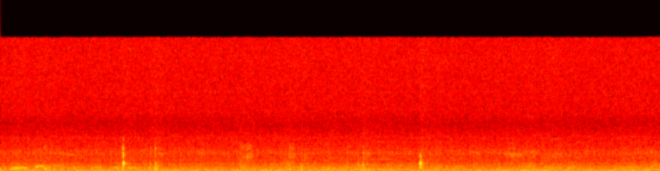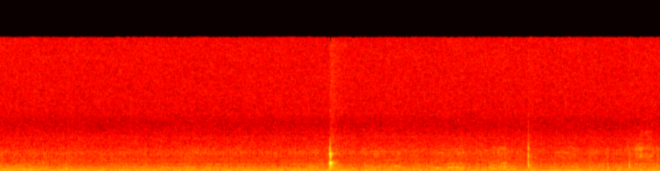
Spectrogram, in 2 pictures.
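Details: Faint, sharp little clicks at irregular intervals in a quiet room, about six in twenty seconds, likely from a cat; hiccups.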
